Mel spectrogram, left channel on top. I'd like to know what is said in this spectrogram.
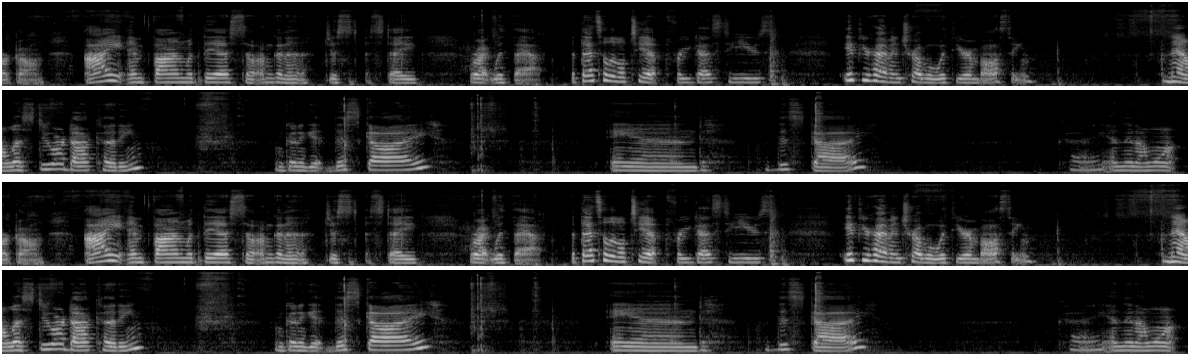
on. I am fine with this, so I'm going to just stay right with that. But that's a little tip for you guys to use if you're having trouble with your embossing. Now let's do our die cutting. I'm going to get this guy and this guy. Okay, and then I want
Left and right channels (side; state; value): left; quieter; 3.0 dB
